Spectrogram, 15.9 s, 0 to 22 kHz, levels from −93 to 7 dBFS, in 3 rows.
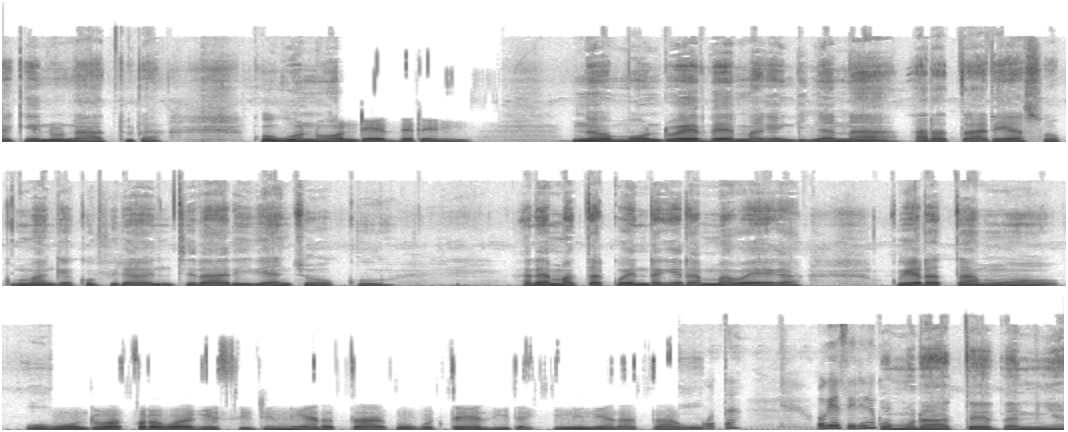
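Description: From 1.67 to 2.49 s, just before "na mundu ethemage na", and again from 10.88 to 14.02 s, a Bluetooth SBC bit pool drop dulls the treble and adds gritty noise. The dullness fits a link squeezed from a bit pool near 31 down to about 6, around 55 kbps, starving the upper sub-bands. A spectrogram shows the high bands going blank while speckled quantisation noise fills the rest.

From 14.14 to 15.03 s, a section at the wrong speed plays 1.9 times too fast, hurried and pitched nearly an octave higher. The likely cause is playback against the wrong clock. On a spectrogram the harmonics jump upward and spread wider apart, and the waveform's cycles bunch together.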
